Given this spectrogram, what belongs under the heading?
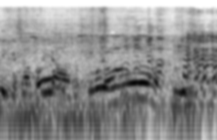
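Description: A large Tagalog goat bleats repeatedly at a livestock market in Padre Garcia, Batangas, several wavering calls close by over a steady hubbub of crowd chatter.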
